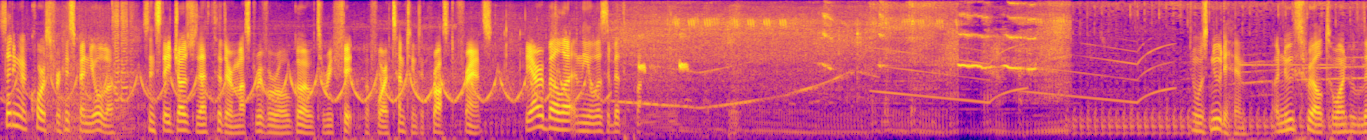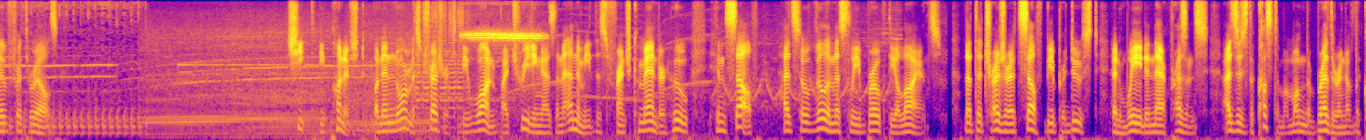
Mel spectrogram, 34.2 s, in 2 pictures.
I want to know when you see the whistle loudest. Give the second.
23 s.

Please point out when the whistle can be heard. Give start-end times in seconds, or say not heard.
8.0-8.4, 22.8-23.9.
